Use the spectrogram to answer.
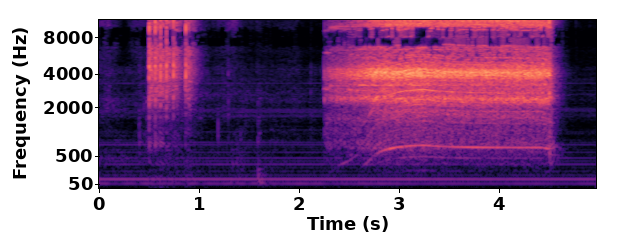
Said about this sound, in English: It's still drilling.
